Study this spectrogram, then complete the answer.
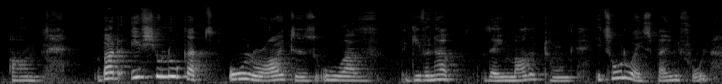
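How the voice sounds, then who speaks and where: Speaking in a French accent at a fairly slow pace, a woman has a medium pitch and lively intonation. Her voice is somewhat breathy, with a dark, mellow tone. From France. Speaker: author. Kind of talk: interview.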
